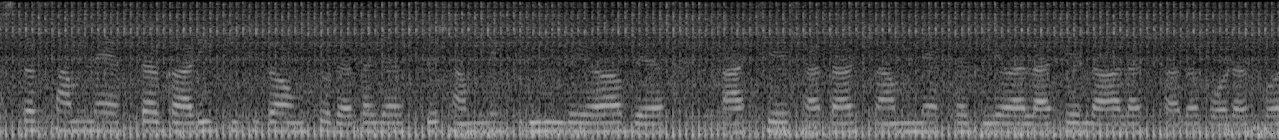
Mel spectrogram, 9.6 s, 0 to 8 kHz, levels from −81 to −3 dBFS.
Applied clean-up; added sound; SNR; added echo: none; Engine; 1 dB; none.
